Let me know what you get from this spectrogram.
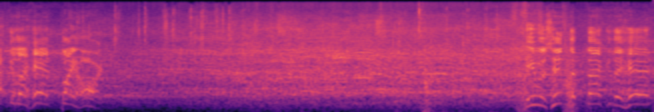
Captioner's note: applause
